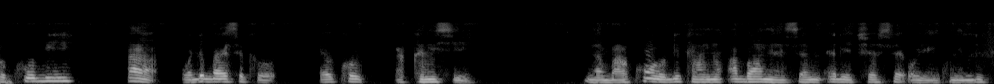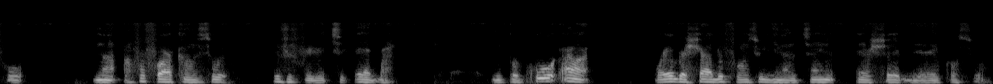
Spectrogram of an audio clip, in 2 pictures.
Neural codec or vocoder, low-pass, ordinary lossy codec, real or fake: codec, 16 kHz, 2 kbps, FreqCodec, smaller model; 7.2 kHz; AAC, 64 kbps; fake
